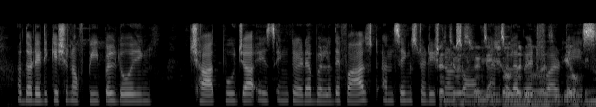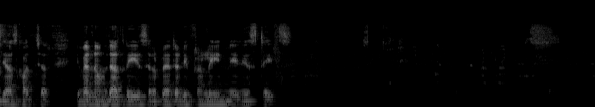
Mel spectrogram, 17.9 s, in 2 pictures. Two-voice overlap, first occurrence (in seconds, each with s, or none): 6.6 s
